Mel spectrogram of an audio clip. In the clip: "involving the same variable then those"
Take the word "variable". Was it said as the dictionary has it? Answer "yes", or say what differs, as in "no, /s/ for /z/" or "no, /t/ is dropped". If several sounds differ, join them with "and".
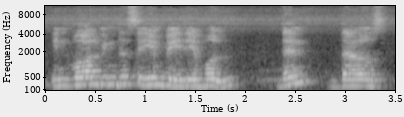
yes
